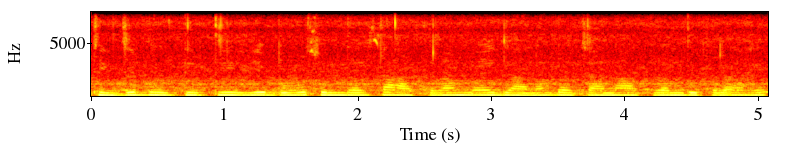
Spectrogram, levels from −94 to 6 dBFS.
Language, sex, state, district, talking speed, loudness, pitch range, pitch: Hindi, female, Maharashtra, Gondia, 165 wpm, -14 LUFS, 215-225 Hz, 220 Hz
